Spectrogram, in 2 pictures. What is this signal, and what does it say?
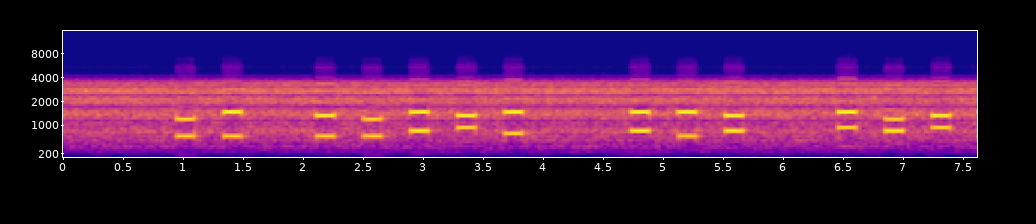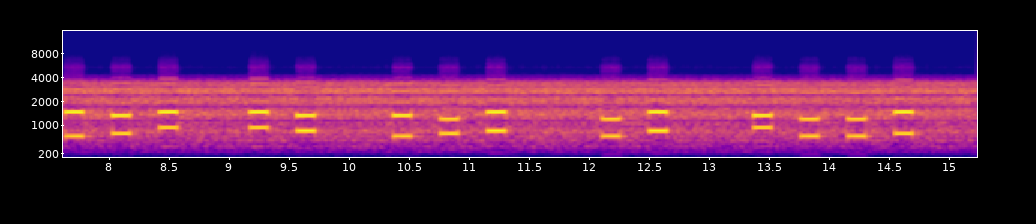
DTMF, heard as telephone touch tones, dialled by machine, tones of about 150 ms, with phone line noise. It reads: 13 21906 938 #7035# #8 249 19 0116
